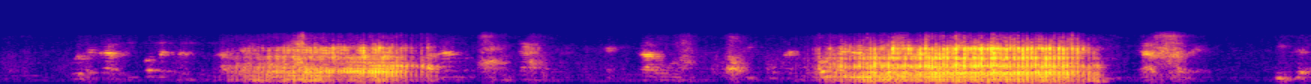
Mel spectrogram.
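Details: Snoring during sleep: two long, rough, rattling snores with short snorts and sniffs between them.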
